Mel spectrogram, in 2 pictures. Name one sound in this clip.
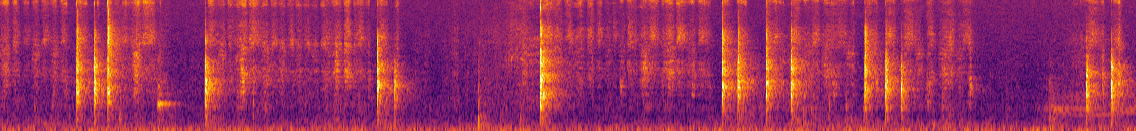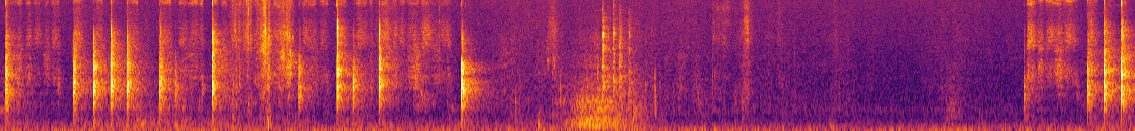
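Chalk taps and scrapes on a blackboard in quick bursts.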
